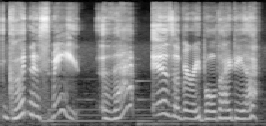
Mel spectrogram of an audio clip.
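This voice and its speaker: A woman's voice: high voice, very animated, a little slow, sharp tone, full character voice. A woman playing a polite, flustered female attendant in a video game. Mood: taken aback. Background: game music.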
